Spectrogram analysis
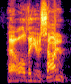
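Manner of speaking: put-on suspicious Australian driver questioning the boy; heavy Australian. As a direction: bark it in a broad Australian accent. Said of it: "in a very heavy Australian tone".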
